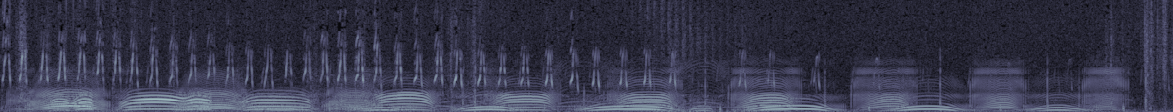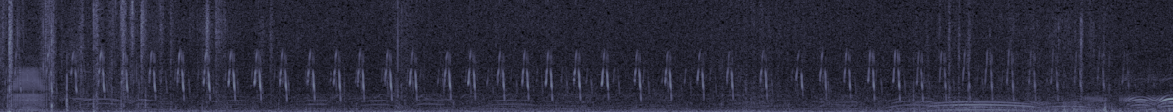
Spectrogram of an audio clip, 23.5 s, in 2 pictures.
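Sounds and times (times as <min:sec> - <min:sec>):
rhinoceros auklet groaning calls: 0:00.3 - 0:11.3, 0:20.6 - 0:23.4.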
